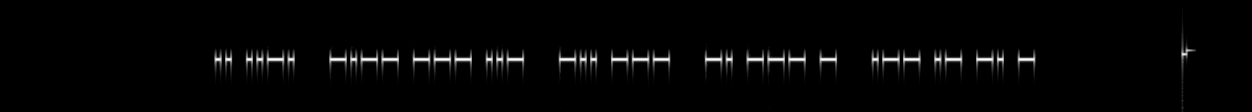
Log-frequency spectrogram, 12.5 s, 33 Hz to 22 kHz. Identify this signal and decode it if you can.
Morse code, heard as a keyed tone, about 23 wpm, 700 Hz. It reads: IF YOU DO NOT WANT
